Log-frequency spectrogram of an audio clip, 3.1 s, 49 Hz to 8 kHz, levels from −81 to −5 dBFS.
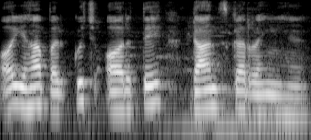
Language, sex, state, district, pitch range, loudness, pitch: Hindi, male, Uttar Pradesh, Lucknow, 130-175 Hz, -19 LUFS, 145 Hz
